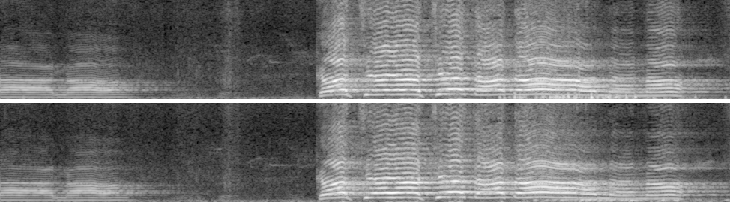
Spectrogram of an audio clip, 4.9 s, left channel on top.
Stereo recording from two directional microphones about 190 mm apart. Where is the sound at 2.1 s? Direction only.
5° right (ahead or behind).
